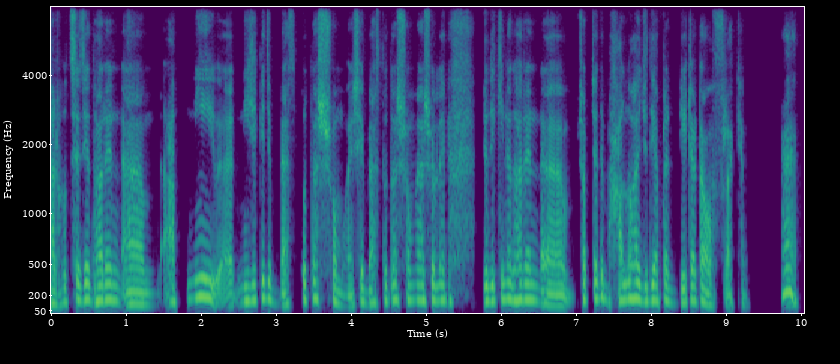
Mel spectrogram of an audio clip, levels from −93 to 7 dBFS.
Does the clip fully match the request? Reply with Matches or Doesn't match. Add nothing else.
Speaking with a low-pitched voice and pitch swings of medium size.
Doesn't match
